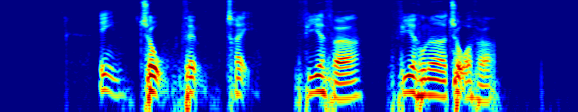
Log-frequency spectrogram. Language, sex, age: Danish, male, 26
